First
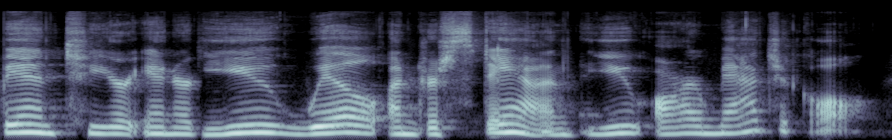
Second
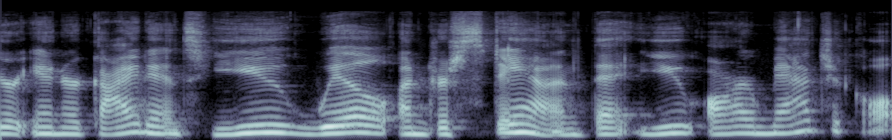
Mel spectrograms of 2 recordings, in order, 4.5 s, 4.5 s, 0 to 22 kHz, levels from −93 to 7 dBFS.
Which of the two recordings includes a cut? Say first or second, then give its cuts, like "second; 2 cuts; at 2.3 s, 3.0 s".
first; 2 cuts; at 1.0 s, 2.9 s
